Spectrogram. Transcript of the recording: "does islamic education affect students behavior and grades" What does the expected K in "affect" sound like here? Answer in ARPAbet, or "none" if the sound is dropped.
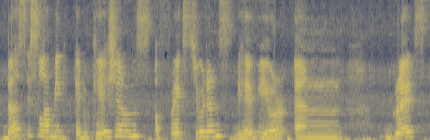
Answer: K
